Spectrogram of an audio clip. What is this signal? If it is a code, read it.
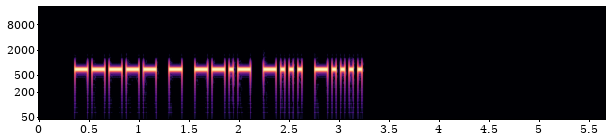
Morse code, heard as a keyed tone, about 29 wpm, 700 Hz. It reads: 0TQB6
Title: Code Groups - 5 Letter:Numbers - 28wpm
